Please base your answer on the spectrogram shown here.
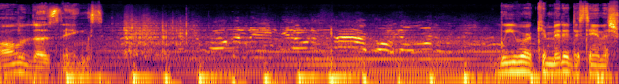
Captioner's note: gunshots firing; protesters chanting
